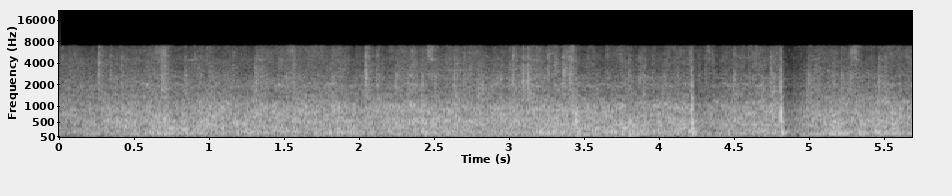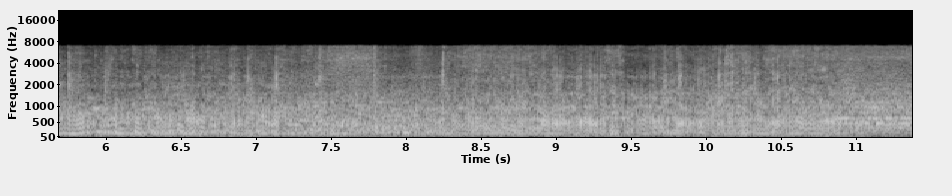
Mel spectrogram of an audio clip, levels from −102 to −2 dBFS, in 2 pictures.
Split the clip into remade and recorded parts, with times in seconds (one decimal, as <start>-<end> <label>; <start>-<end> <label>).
0.0-5.5 recorded; 5.5-7.2 remade; 7.2-8.2 recorded; 8.2-10.9 remade; 10.9-11.4 recorded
